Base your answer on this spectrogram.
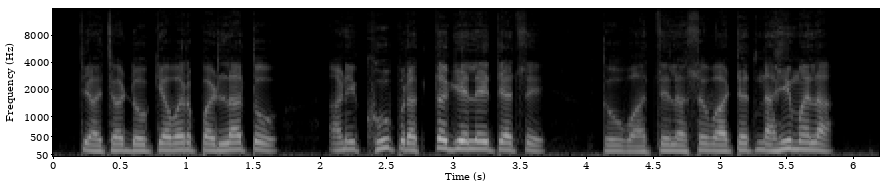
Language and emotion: Marathi, fearful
